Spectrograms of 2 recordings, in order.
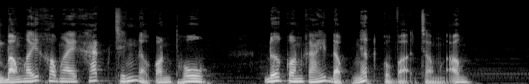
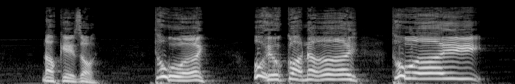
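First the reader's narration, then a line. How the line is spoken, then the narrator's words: Screaming over revving engine. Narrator (Vietnamese): Ông vừa rú ga vừa gào lên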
